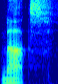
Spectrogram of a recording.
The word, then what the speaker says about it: Knoxxx: My name is Mike Knox, spelled with three X's, because, damn it, I just say the things you just refuse to say, so I do that.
